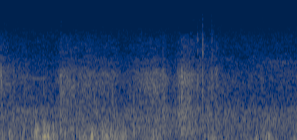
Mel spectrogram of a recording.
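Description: Wind blowing across a phone's microphone: a steady hiss with a few faint rustles.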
